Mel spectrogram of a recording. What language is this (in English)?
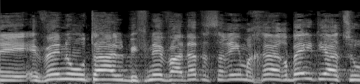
Hebrew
